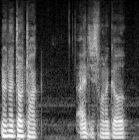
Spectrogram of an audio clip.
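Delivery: acted creepy man character voice. Acting a sketch as the only customer on guide Brittany's Disneyland tour, creepy guy voice. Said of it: "I'll like act like the creepy guy".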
